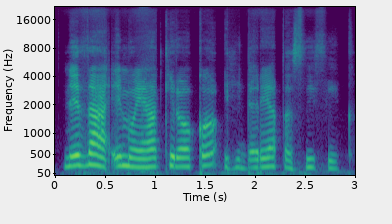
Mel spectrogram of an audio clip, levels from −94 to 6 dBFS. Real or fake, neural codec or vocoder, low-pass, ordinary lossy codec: fake; codec, 44.1 kHz, 2.6 kbps, DAC; none; none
